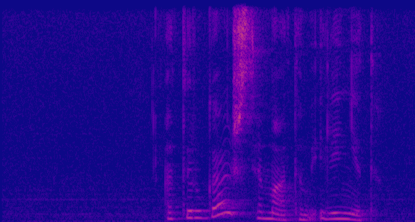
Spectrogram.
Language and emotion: Russian, neutral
